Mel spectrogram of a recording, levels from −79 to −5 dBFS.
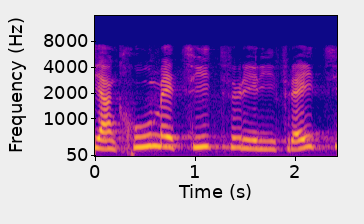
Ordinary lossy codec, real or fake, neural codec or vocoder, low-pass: none; real; none; 7.2 kHz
